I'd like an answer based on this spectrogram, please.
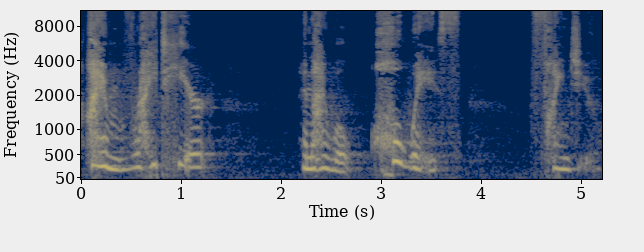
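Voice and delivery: slow hushed comfort from God. Retold or imitated. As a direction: reassure gently, like a father. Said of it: "And God is saying".

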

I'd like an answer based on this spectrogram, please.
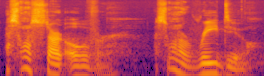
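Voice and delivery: soft, understated imitation of crying; hushed retelling of someone crying; retold tearful plea. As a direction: quietly voice a worn-out, tearful plea. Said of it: "she's just crying and crying to me".

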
